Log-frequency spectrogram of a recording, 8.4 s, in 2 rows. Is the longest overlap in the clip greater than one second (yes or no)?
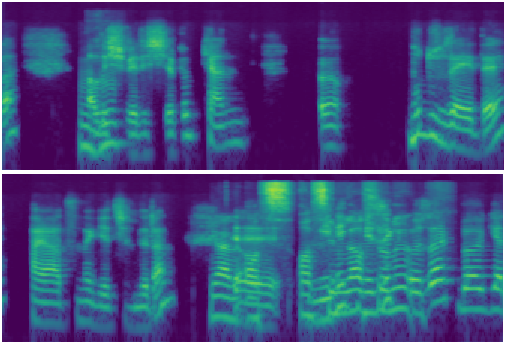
yes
